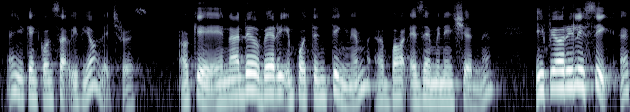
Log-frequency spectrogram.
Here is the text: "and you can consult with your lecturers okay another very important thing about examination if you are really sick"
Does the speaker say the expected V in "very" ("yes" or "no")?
yes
